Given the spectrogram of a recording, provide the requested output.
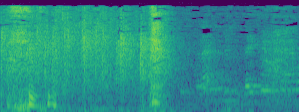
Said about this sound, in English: How about another round of applause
